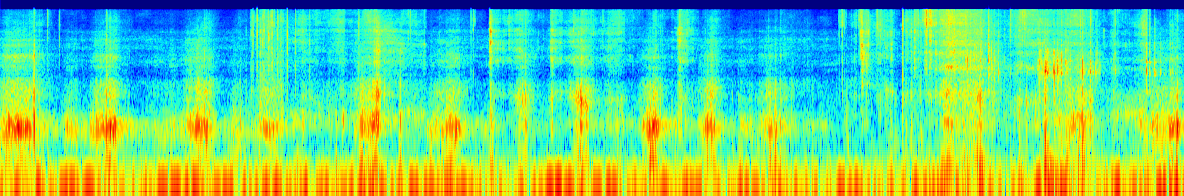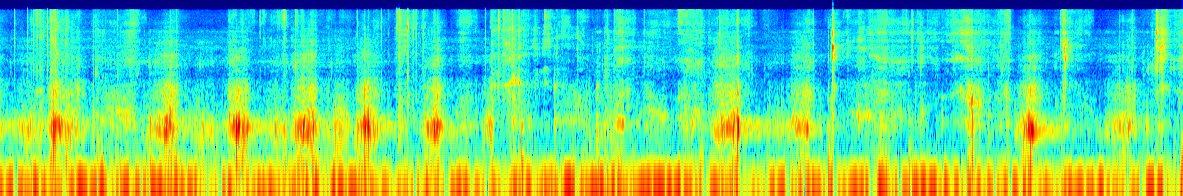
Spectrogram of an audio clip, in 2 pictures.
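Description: Close-up crunchy biting and chewing of a frozen pink sweet: sharp crackling crunches over steady chewing, about one or two chews a second.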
